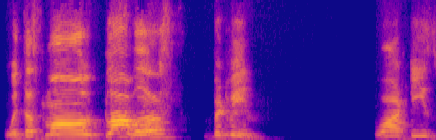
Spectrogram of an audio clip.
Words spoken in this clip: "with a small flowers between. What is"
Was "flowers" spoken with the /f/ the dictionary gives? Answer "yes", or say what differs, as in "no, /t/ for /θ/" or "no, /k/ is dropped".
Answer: no, /p/ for /f/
